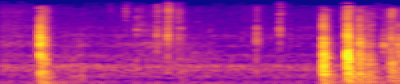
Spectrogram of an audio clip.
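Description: A few sharp, small clicks and light rattles: one click just after the start, faint ticks in the middle and a quick cluster near the end, from a pen and a sheet of paper being handled.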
